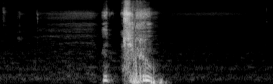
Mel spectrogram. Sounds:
Sneeze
